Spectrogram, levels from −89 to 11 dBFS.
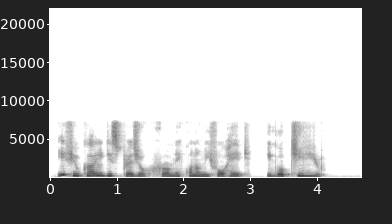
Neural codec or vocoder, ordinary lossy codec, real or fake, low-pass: codec, 16 kHz, 1 kbps, FunCodec, trained on LibriTTS, 50 frames a second; none; fake; 7.2 kHz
